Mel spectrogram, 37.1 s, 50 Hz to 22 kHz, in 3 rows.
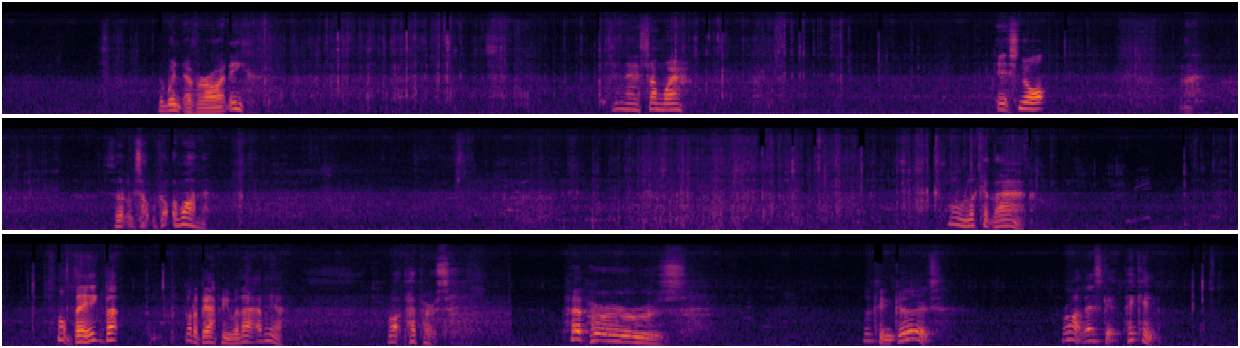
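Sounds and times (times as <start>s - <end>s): wet leaves rustling and crackling: 0.0s - 29.8s.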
